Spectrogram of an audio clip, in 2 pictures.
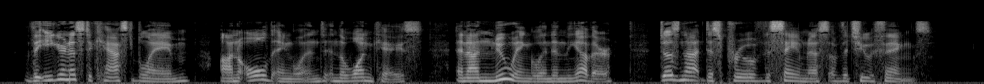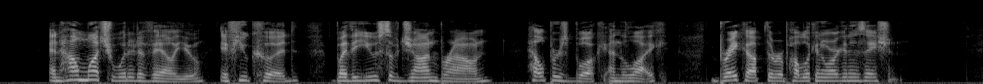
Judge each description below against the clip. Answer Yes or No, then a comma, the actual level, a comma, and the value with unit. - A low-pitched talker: No, medium, 160 Hz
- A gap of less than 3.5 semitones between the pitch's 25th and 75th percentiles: Yes, average, 3.1 semitones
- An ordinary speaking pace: Yes, average, 165 wpm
